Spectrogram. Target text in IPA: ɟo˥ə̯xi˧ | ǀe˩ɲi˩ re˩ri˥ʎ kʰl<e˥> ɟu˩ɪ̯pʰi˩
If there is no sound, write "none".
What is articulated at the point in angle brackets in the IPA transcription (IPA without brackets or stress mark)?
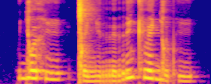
e˥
